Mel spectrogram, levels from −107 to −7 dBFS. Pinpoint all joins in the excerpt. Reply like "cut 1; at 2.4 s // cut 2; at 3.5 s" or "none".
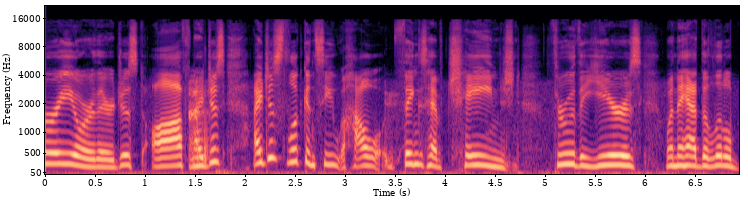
cut 1; at 1.4 s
